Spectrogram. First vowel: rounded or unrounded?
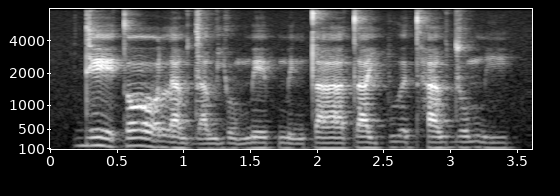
unrounded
